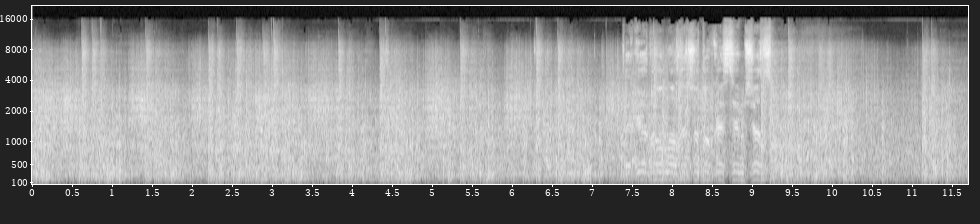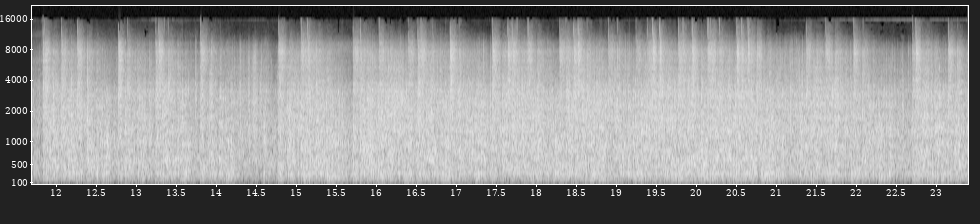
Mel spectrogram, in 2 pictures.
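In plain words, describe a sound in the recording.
Fireworks bang in rapid bursts.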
